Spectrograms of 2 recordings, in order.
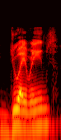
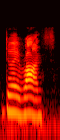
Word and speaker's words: Douay-Rheims: modern english i say dreams yes the douay-rheims it would actually be pronounced do iran's because dreams is actually from france to rhyme with france of course the new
